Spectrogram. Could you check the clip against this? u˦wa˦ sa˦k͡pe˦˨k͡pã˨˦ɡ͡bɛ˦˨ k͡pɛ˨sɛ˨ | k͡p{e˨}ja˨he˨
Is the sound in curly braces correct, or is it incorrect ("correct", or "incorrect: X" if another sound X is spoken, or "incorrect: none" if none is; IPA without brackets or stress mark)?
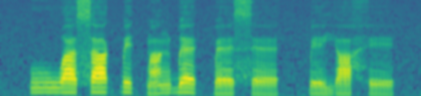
correct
